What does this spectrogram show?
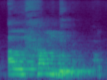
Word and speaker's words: الحمد: আমরা কই আলহামদু, এই হামদুটা হামদু বানানোর সহজ সিস্টেম হলো প্রথমে বাতাস বের করবো গলা দিয়ে, হাম। শীতের দিনে আমরা গাল থেকে ধোয়া বের করি না, ওই রকম ভাবে হা উচ্চারণ করবো, আলহাম। সহজ হয়ে গেছে, আলহাম দু দু। একটা হলো দো আর একটা হলো দু। এটা হলো ঠোঁট গোল করে বলতে হবে, দু। আলহামদু আলহামদু, এই তো হয়ে গেছে।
